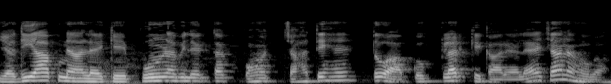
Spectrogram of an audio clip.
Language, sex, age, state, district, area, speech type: Hindi, male, 18-30, Madhya Pradesh, Bhopal, urban, read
